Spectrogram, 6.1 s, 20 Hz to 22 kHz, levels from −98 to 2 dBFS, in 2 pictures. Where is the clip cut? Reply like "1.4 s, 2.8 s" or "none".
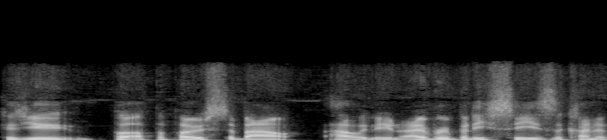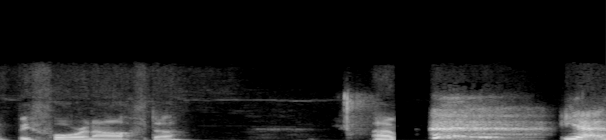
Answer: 5.0 s

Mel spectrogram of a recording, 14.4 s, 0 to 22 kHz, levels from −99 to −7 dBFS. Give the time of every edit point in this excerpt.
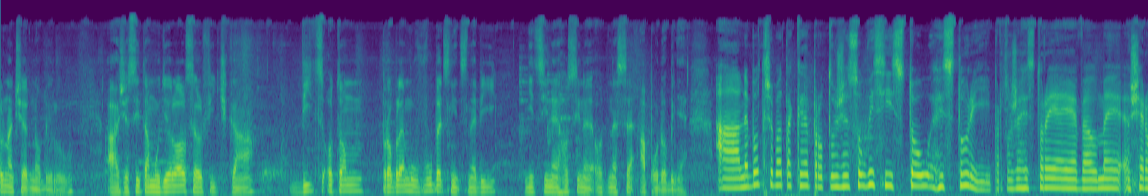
8.9 s

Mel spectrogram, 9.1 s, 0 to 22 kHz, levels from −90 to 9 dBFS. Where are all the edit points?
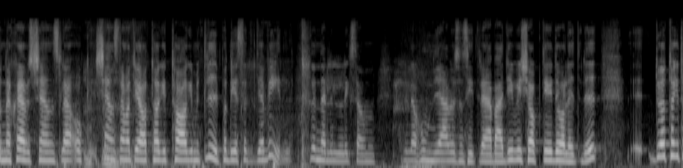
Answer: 4.1 s

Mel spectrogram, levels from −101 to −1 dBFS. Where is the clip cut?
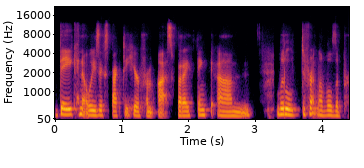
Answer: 1.8 s, 3.3 s

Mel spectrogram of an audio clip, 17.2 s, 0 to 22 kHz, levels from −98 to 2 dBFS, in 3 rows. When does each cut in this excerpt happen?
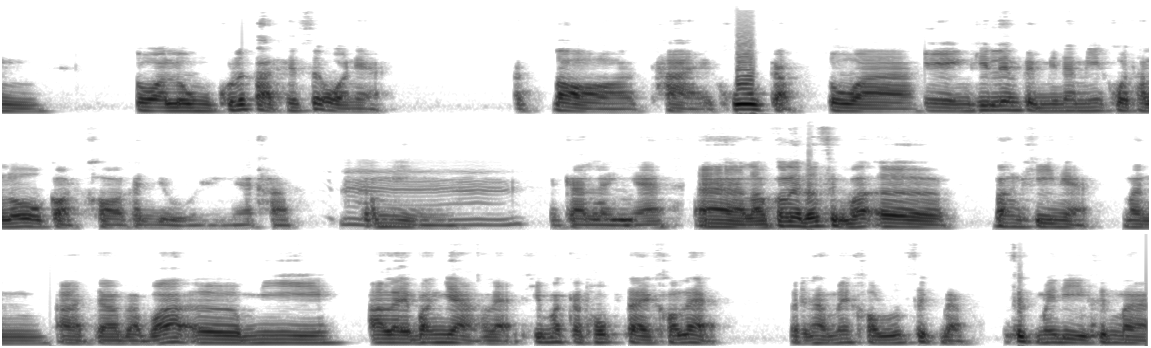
9.1 s

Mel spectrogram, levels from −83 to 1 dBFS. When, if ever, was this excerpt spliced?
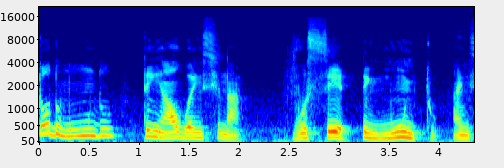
none

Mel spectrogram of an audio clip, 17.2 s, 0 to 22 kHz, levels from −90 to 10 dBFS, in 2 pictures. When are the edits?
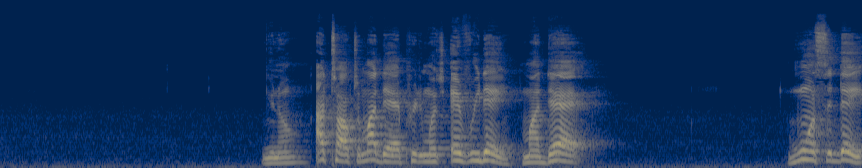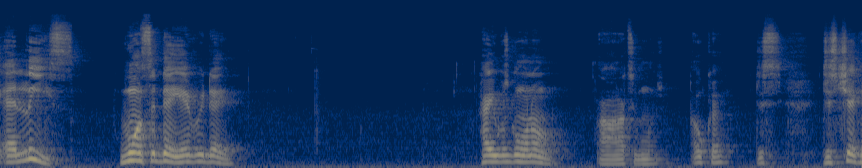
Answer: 3.1 s

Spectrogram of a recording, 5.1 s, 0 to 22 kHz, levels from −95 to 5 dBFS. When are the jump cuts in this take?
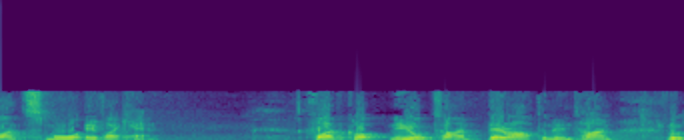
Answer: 2.1 s

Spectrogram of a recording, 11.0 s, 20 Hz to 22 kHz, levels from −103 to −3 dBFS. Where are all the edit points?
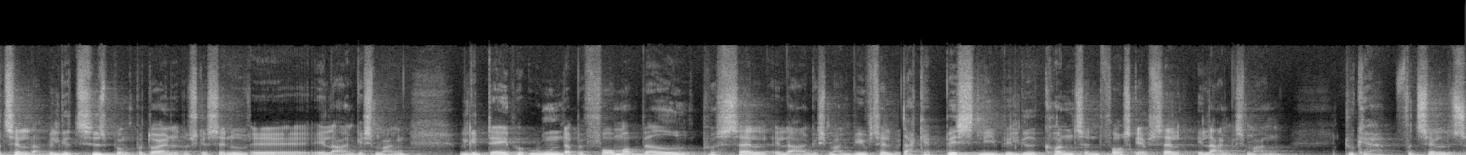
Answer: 1.9 s, 6.7 s

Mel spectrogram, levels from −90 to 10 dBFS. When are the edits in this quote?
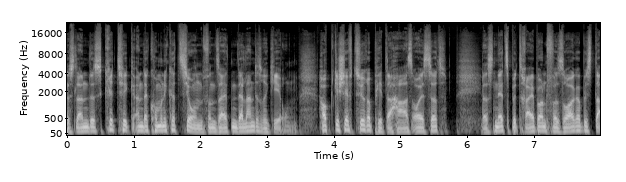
6.2 s

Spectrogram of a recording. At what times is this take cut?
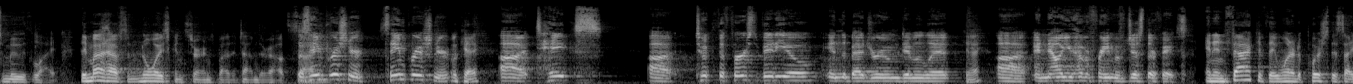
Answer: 8.2 s, 10.3 s, 11.9 s

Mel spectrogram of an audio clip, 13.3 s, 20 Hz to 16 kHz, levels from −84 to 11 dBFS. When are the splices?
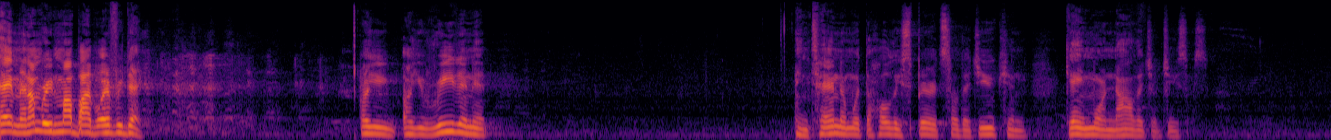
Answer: none

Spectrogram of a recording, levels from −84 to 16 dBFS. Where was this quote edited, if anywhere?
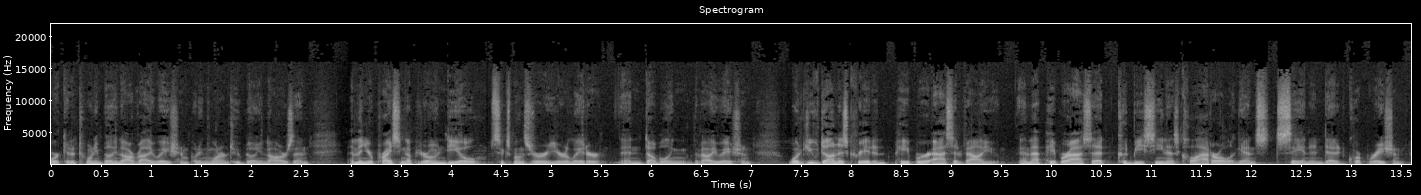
none

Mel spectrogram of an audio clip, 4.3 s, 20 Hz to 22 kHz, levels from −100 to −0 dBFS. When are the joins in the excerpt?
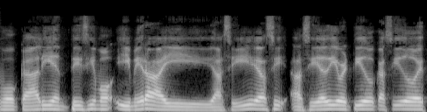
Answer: none

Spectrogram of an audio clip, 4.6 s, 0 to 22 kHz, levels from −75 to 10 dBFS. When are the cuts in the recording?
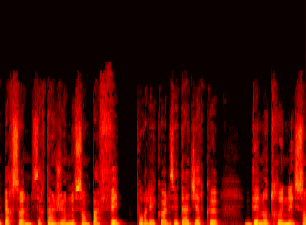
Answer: none

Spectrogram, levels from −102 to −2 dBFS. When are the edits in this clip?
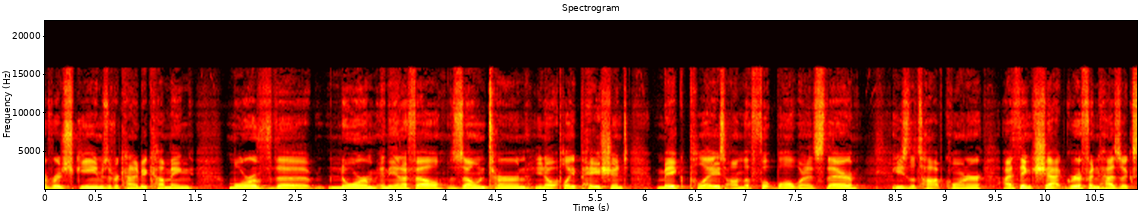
5.1 s, 8.5 s

